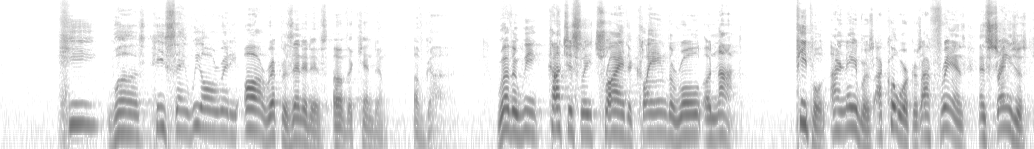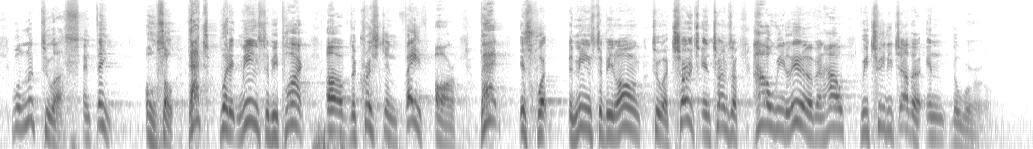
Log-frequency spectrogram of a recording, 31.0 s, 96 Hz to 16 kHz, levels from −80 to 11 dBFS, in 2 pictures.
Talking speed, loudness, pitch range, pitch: 150 wpm, -31 LUFS, 155-205 Hz, 175 Hz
